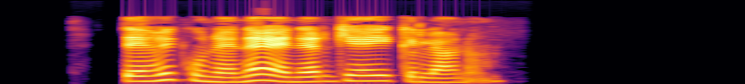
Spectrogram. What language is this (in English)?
Armenian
